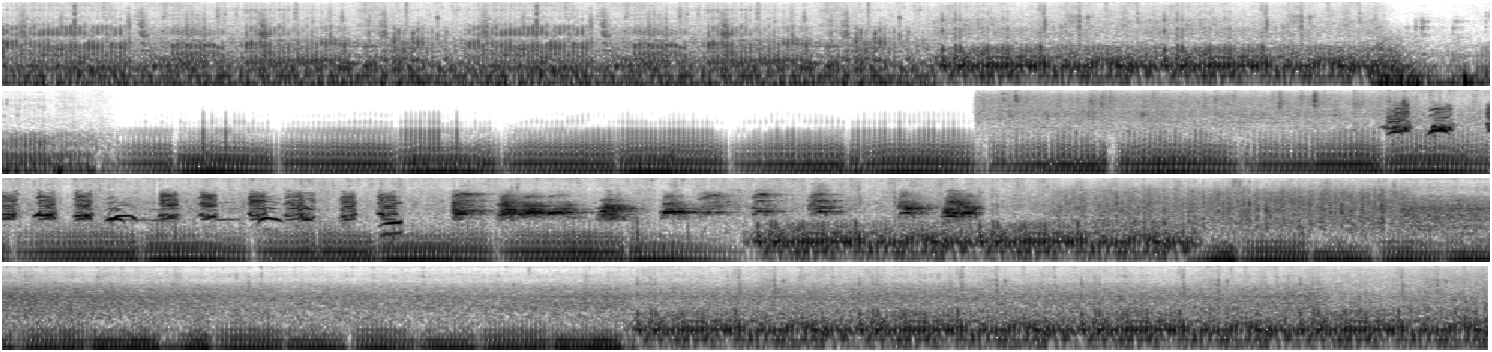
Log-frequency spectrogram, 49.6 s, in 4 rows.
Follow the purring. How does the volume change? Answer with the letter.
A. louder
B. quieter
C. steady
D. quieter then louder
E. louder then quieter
D.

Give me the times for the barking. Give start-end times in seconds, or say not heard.
23.9-33.0.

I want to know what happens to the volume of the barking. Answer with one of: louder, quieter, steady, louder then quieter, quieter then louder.
steady.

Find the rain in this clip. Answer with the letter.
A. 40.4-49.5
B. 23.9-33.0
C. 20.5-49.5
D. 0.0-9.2
C.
